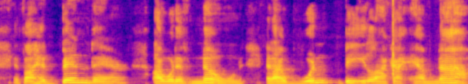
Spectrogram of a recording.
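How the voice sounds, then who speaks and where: A man puts on a strained character voice, pitched fairly high and spoken at a fairly slow pace with fairly even intonation. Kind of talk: rural dialect.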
